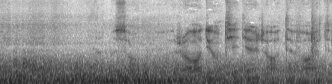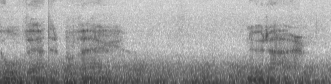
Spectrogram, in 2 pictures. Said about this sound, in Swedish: och sa att det skulle regna hela natten.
